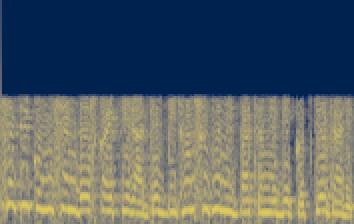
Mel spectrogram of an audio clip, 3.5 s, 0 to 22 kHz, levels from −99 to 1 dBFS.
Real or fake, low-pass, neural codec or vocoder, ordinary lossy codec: real; 3.6 kHz; none; AAC, 24 kbps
